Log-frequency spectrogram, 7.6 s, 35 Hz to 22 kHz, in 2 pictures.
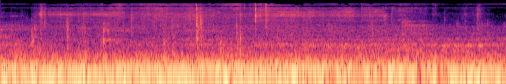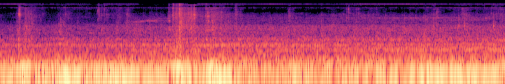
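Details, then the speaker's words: Audi A4 2.0 TFSI direct-injected, driving on about 15:1 fuel-to-used-oil mix: low, heavy rumble surging and sagging, choppy in and out with power loss and sketchy rpm, still on all four; misfire from oil-contaminated fuel, EPC light came on. "sketchy let's get this rig home i mean it's still running on all four it's just it in and out it gets real choppy"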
